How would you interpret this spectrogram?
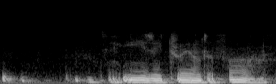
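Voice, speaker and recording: An American actor playing an easygoing police detective's partner in an old radio drama, with short, casual replies. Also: male voice, deep voice, fairly even intonation, takes it slowly. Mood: watchful. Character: easygoing, plain-spoken male detective's partner. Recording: muffled old radio broadcast, background hiss.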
